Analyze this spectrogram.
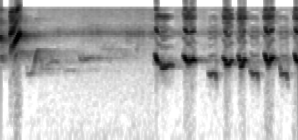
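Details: White-rumped shama masteran tutor song, very clear. A soft rising whistle and a pause lead into a loud, rapid run of sharp, downslurred whistled notes, about eight in one and a half seconds.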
